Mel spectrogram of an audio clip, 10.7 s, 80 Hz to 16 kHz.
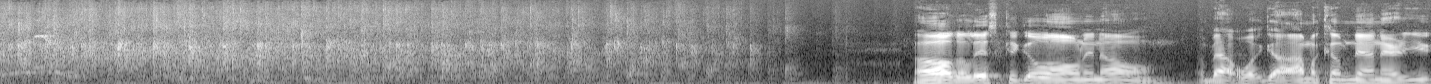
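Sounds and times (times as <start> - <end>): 
audience applause: 0.0 - 6.0
speech: 6.9 - 10.7.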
